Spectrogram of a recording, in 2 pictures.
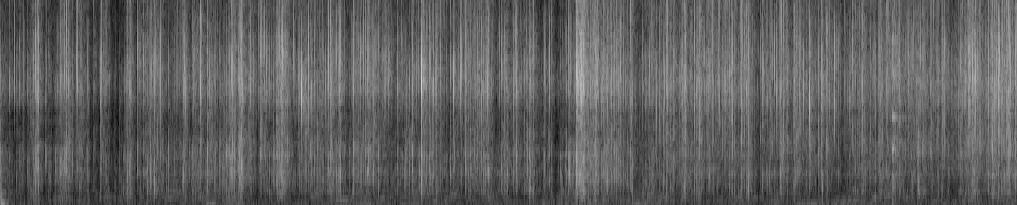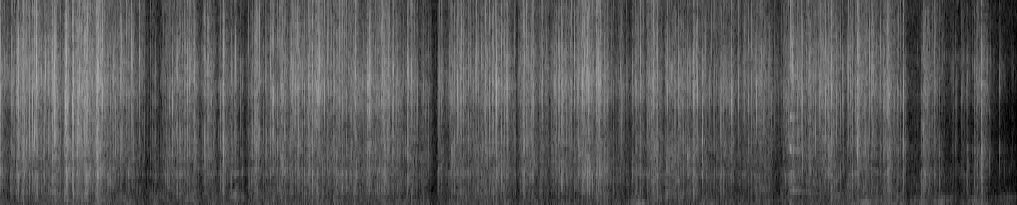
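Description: Plastic fortune-cookie wrapper crinkling and crackling as it is handled and torn open, with a louder crackle about six seconds in.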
